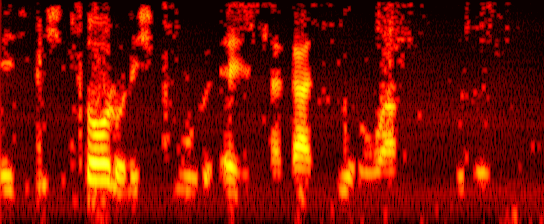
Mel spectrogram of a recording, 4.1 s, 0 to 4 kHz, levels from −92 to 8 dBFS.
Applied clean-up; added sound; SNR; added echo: classical method spectral subtraction.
